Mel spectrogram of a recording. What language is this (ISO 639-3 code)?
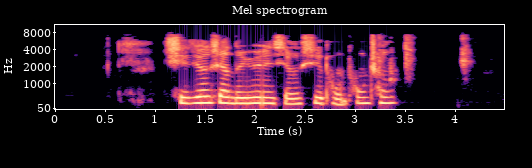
zho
